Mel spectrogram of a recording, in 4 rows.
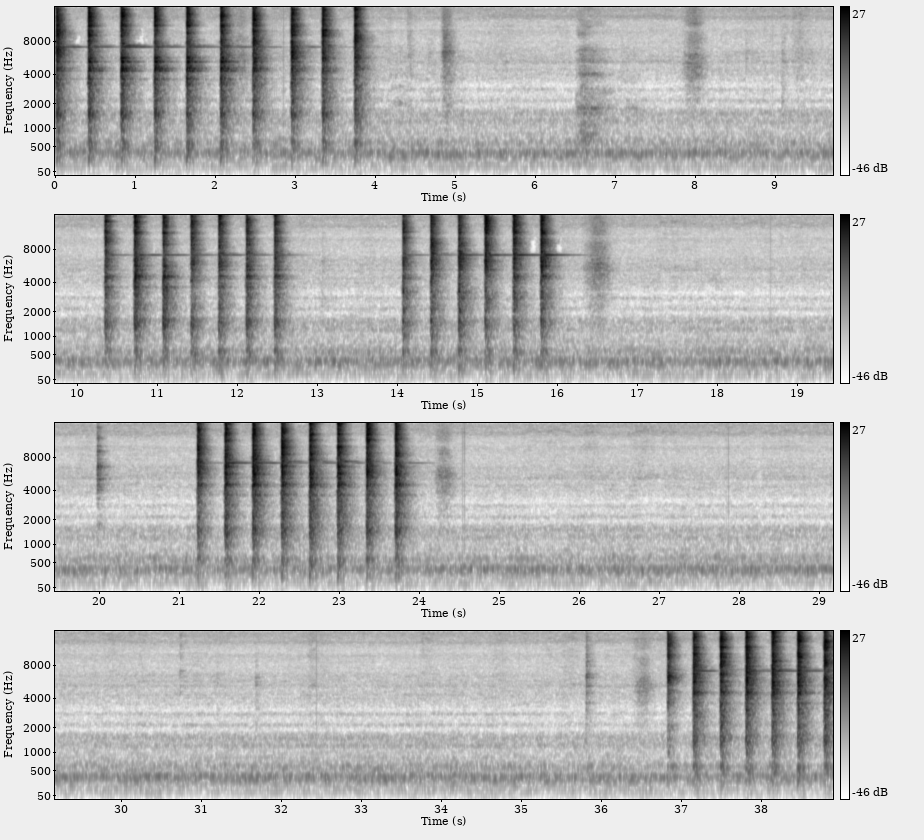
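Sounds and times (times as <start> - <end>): hammer striking steel on anvil: 0.0 - 4.0, 10.3 - 12.8, 14.0 - 16.2, 21.2 - 24.1, 36.8 - 38.9
steady hum: 0.0 - 38.9.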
